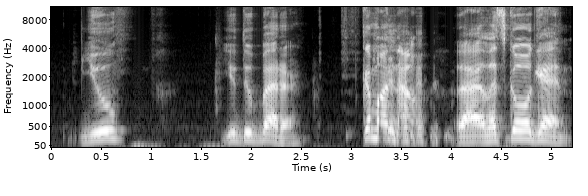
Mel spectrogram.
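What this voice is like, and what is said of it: Almost Russian-sounding imitation of a man. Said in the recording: “I love your impression of him. ... It's like kind of like Russian almost.”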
